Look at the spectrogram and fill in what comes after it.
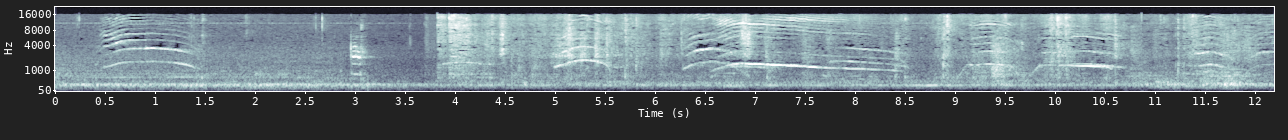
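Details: Scottish Fold kittens waiting in a box while their house is cleaned call with high, thin, overlapping meows, rising and falling, some drawn out, as the mother cat nearby calms them; faint rustling behind.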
